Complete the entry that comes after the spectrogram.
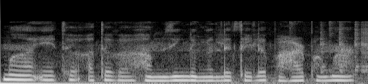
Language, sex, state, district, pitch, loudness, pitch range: Wancho, female, Arunachal Pradesh, Longding, 185 Hz, -16 LUFS, 180-200 Hz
